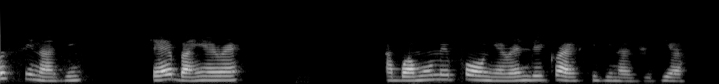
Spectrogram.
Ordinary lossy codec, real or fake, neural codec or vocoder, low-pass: none; real; none; 3.6 kHz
